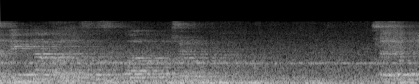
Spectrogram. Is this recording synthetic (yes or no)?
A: no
